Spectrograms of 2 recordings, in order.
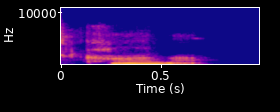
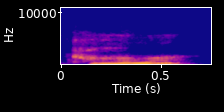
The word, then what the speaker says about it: kama: And the word, as we said, for this whole sense domain that we humans find so enticing is kama, with a long A, kama.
